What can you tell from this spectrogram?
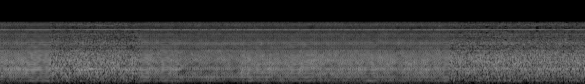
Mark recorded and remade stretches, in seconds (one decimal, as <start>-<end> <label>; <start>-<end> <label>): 0.0-0.5 remade; 0.5-1.4 recorded; 1.4-4.5 remade; 4.5-5.9 recorded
